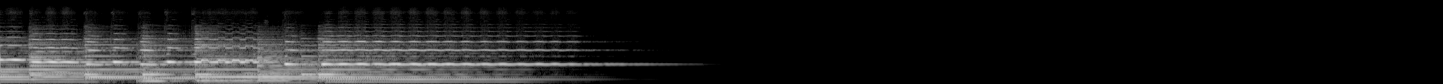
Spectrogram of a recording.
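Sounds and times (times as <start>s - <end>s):
trumpet piece: 0.0s - 6.8s.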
